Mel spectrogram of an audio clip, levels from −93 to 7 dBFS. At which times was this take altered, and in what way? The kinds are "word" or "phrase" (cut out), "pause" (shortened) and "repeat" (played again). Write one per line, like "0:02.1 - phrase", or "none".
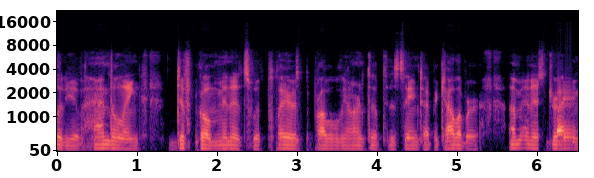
0:04.1 - word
